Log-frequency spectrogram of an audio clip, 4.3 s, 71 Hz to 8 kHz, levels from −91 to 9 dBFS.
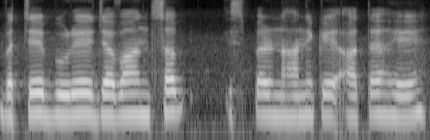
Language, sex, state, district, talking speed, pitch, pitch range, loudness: Hindi, male, Arunachal Pradesh, Longding, 140 wpm, 165 Hz, 160-170 Hz, -15 LUFS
